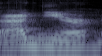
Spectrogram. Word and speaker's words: Aignegeir: Okay, so Agnir is spelled Aignegeir. And this is a dwarvish word, so you can tell it's dwarvish, but you don't know what it means.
